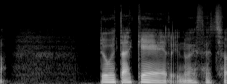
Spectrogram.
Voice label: "geer", Welsh

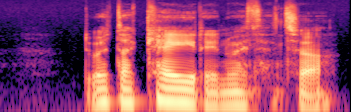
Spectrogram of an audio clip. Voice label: "ceir", Welsh

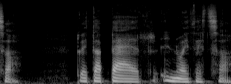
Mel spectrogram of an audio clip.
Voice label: "ber", Welsh

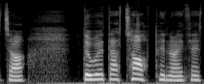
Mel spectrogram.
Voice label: "top", Welsh

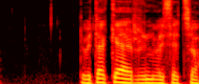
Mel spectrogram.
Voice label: "ger" Welsh

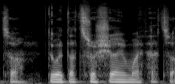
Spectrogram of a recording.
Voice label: "trwsio", Welsh

